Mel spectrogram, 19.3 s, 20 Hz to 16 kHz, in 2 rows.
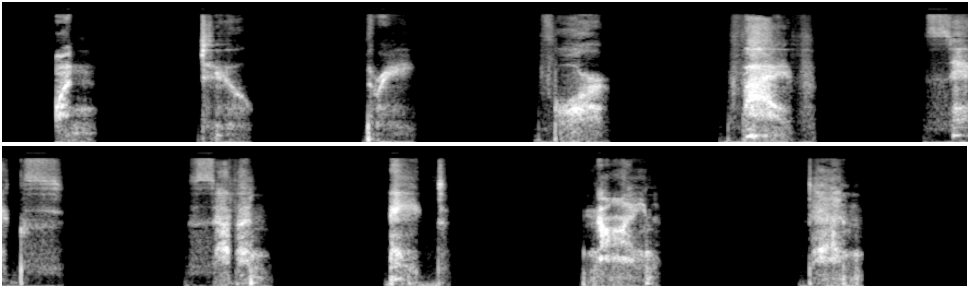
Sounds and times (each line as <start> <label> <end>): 0.6 Woman counting from 1 to 10 in a whisper 1.0
7.3 Woman counting from 1 to 10 in a whisper 8.2
9.3 Woman counting from 1 to 10 in a whisper 10.3
11.6 Woman counting from 1 to 10 in a whisper 12.4
13.6 Woman counting from 1 to 10 in a whisper 14.2
15.5 Woman counting from 1 to 10 in a whisper 16.3
17.8 Woman counting from 1 to 10 in a whisper 18.3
